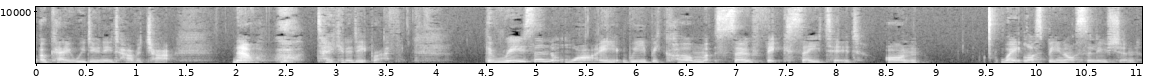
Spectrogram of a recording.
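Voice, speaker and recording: Speaking at medium pitch, a coach in her thirties chats with her live-stream audience from home, likely on a phone or laptop. As people join she welcomes them by name, her talk casual and full of restarted phrases.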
